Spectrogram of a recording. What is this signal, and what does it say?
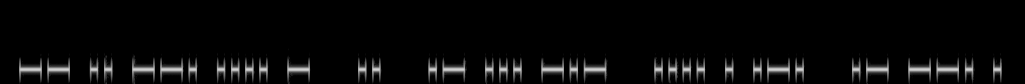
Morse code, heard as a keyed tone, about 17 wpm, 700 Hz. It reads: MIGHT I ASK HER AGE
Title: Sentences from Top 1000 Words - Review Part 3 - 17wpm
